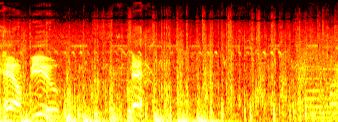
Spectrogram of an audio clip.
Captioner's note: laugh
